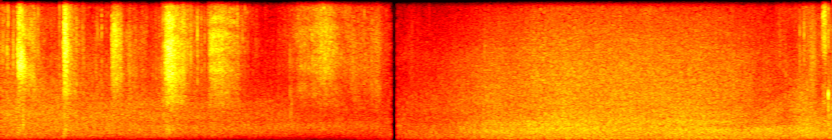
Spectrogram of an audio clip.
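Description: Heavy surf breaking and rushing on a shingle beach, with wind on the microphone. A few short crunches come in the first few seconds. After a momentary dropout about halfway, the surf's rush grows louder and steadier.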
